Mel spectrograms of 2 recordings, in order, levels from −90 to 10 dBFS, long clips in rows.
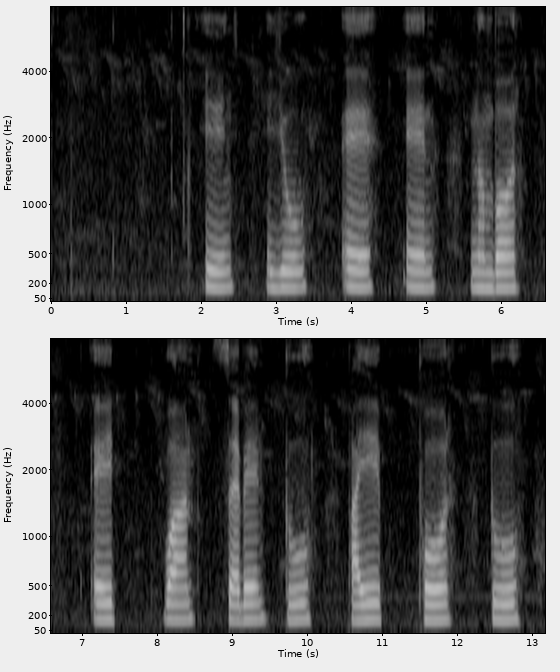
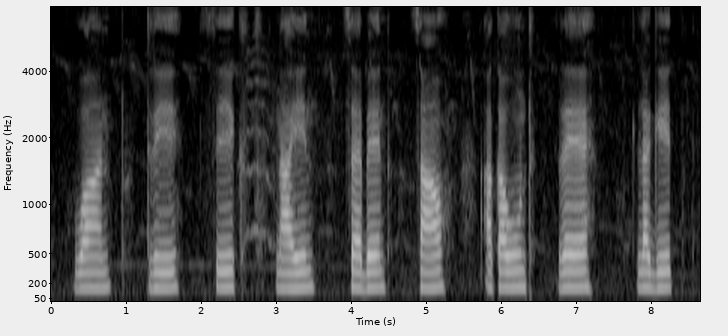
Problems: constant background noise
